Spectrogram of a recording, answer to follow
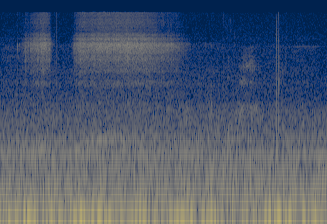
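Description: A hissing draw on a vape, air pulled through its mouthpiece: a short pull, a brief break, then a longer pull of just over a second.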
